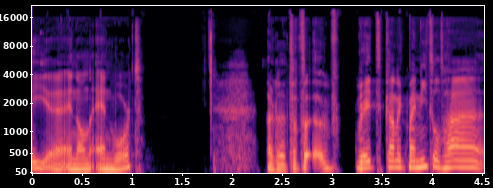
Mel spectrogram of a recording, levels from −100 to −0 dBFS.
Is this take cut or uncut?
cut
